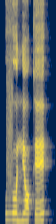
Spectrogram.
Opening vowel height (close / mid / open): mid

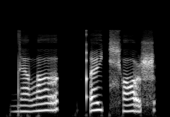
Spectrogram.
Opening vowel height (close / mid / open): open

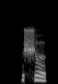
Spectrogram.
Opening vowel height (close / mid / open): close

